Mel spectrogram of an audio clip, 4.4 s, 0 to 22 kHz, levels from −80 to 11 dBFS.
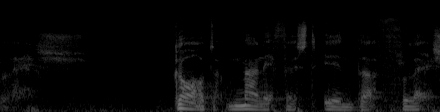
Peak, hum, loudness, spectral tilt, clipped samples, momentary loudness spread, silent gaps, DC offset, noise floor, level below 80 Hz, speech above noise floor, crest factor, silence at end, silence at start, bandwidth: -28 dBFS; none; -49 LUFS; -4.5 dB/octave; under 0.1%; 14 LU; none; under 0.1%; -74 dBFS; -72 dBFS; 26 dB; 22 dB; 0 s; 0 s; 19 kHz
